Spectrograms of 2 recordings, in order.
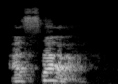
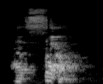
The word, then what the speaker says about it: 아싸: Last syllable you have to pronounce strongly, sa, asa.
